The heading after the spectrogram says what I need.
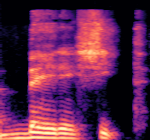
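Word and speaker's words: בראשית: en el principio berecita algunos colocan una e es una e casi muda berechit así sería la pronunciación Acá está escrito desde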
